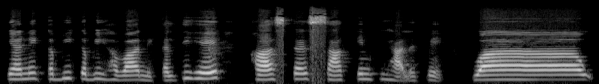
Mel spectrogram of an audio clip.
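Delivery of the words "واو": واو drawn out very slowly and loudly; letter waw stretched out in a slow, loud Qur'anic model; demo pronunciation. Shown as a demonstration. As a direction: hold the واو long and full, as a model for students. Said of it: "ابھی ہوا نہیں نکل رہی".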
